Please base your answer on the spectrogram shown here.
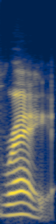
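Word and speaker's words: Rhea: Oh, Ria is apparently pronounced Ray.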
